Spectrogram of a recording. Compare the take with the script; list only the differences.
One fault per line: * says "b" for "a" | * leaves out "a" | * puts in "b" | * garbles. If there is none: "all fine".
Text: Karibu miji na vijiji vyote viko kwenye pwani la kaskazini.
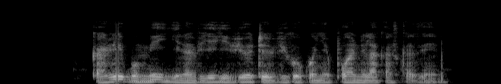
all fine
